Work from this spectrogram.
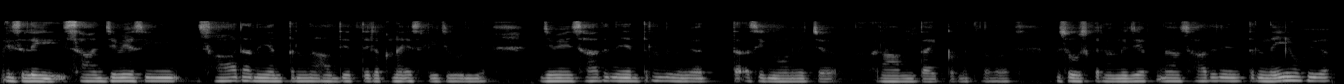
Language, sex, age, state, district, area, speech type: Punjabi, female, 30-45, Punjab, Muktsar, urban, spontaneous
